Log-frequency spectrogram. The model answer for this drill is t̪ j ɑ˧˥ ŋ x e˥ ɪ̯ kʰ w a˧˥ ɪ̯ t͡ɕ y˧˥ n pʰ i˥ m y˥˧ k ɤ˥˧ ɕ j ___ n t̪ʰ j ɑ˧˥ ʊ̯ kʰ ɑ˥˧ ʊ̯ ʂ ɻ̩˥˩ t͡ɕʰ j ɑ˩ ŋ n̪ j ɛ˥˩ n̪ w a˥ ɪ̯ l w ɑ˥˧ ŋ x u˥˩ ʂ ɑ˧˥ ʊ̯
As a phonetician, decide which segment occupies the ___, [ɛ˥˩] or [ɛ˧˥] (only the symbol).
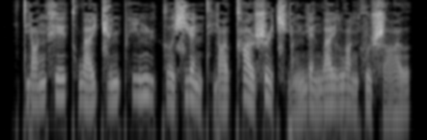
ɛ˥˩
